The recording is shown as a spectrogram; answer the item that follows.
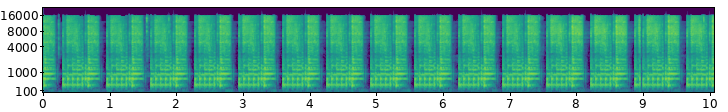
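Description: A bongo sound separated out of a sampled drum loop, playing as a short loop that repeats about three times every two seconds. Each repeat rings with a clear pitch and then cuts off sharply, gated, before the next.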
